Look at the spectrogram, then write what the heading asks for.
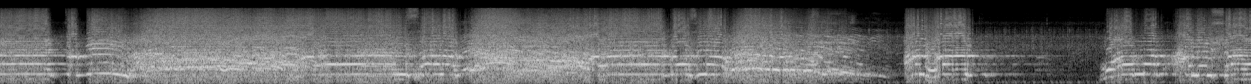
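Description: Large crowd at a Bangladeshi madrasa religious gathering chanting Allahu Akbar in unison after a takbir call, a loud, sustained roar of many voices with a short dip before the chant swells again.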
